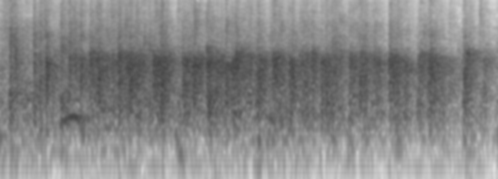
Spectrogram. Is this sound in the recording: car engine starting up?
no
